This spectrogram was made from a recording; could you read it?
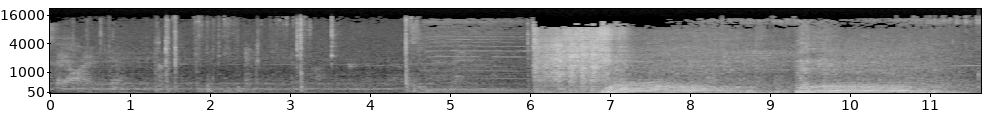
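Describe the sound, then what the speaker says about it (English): A turbocharged Nissan Skyline GT-R engine with an HKS Racing Suction intake idles with clicks and whirs, then revs hard twice in loud bursts of roar, rising and falling. "we will be able to hear the turbos a little bit better, and maybe even like a blow off sound"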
